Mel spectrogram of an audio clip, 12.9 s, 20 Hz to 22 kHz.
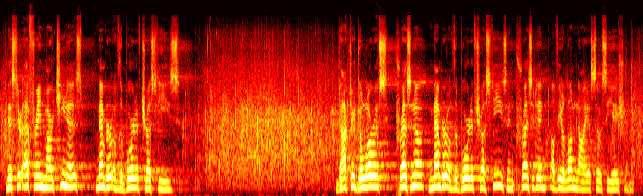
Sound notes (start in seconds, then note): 3.8 applause; 12.4 applause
